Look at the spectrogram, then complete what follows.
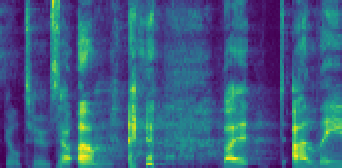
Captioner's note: audience laughing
